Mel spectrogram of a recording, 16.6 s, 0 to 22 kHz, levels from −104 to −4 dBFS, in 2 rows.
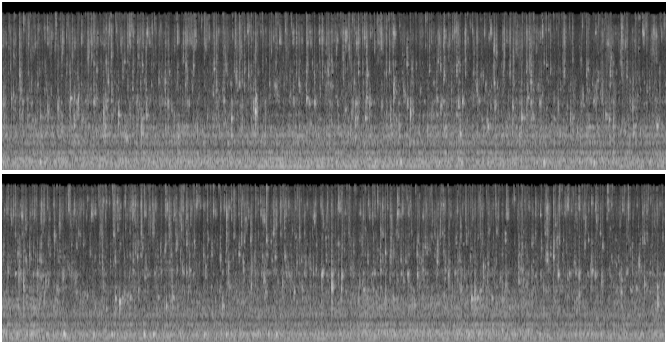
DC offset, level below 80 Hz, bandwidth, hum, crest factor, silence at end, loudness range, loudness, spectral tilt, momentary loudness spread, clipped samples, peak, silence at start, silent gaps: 0.2%; -56 dBFS; 17 kHz; none; 24 dB; 0 s; 1 LU; -35 LUFS; -3 dB/octave; 3 LU; under 0.1%; -12 dBFS; 0 s; none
